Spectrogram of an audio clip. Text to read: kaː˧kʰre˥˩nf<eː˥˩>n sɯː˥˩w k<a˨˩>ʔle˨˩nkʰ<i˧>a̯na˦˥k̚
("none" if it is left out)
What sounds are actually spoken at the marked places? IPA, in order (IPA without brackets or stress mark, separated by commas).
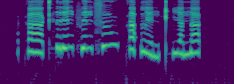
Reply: e˥˩, a˥˩, i˧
